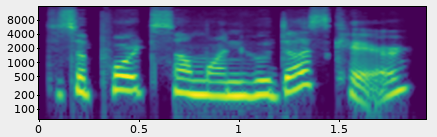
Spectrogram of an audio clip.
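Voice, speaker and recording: Woman, interview guest, earnest, quick explanations, dry close sound. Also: mid-range voice, a little mellow, no echo. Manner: fast, earnest, explains with examples. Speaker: guest educator. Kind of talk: conversational interview.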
